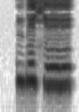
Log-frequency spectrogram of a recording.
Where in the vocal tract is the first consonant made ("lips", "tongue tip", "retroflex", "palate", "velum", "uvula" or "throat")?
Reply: lips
